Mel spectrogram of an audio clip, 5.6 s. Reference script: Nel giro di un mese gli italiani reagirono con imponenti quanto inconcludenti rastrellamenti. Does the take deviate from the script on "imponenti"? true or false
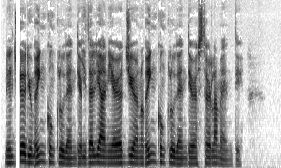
true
